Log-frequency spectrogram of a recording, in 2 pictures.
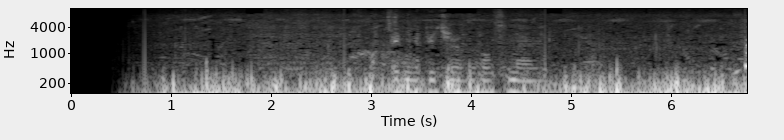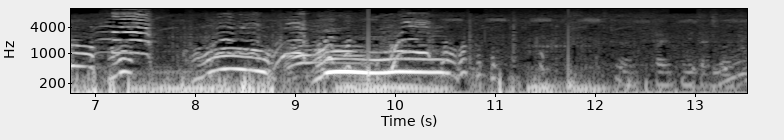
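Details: Spotted hyena clan in Masai Mara, Ol Kinyei conservancy, giving howling laughs to intimidate and scare off lionesses: rising and falling whooping giggles with harmonic tones from about 7 to 11 seconds over steady low rumble and vehicle hum.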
